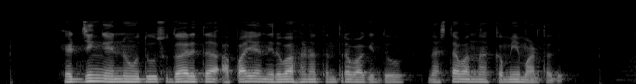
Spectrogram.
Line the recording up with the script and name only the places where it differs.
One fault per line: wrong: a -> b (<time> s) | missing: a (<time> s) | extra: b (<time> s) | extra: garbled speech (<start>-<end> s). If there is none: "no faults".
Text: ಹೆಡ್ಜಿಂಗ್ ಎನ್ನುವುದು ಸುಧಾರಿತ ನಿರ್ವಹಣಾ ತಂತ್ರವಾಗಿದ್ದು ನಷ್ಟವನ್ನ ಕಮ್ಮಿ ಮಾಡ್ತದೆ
extra: ಅಪಾಯ (2.2 s)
